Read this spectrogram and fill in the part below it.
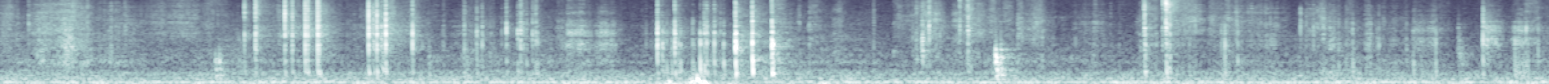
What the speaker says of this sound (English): I'm gonna cut out this lavender.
